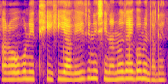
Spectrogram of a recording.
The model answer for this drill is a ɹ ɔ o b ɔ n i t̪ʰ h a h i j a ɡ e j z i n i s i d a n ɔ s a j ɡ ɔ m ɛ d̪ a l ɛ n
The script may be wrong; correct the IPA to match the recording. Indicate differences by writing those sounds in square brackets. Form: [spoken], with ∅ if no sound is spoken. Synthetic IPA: a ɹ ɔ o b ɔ n i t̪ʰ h [i] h i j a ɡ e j z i n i s i [n] a n ɔ [z] a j ɡ ɔ m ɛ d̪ a l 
